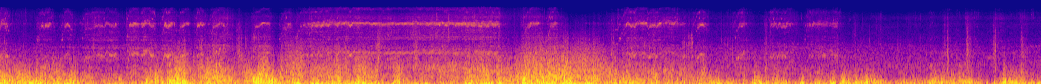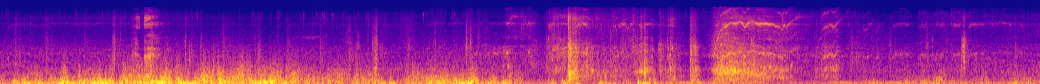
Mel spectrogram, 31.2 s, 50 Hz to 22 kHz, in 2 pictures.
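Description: Onboard sound of a radio-controlled 4x4 truck driving over a dirt track: heavy wind and rumble on the microphone, with a high motor whine that comes and goes and a rising whine near the end.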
